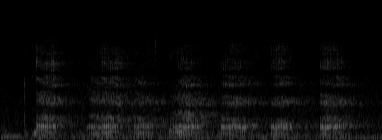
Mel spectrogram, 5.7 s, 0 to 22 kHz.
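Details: Fallow deer buck during the 2023 rut, giving deep belching groans repeated about every 0.7 seconds, each a short hoarse burst with a steady low tone underneath, over faint background hiss.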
